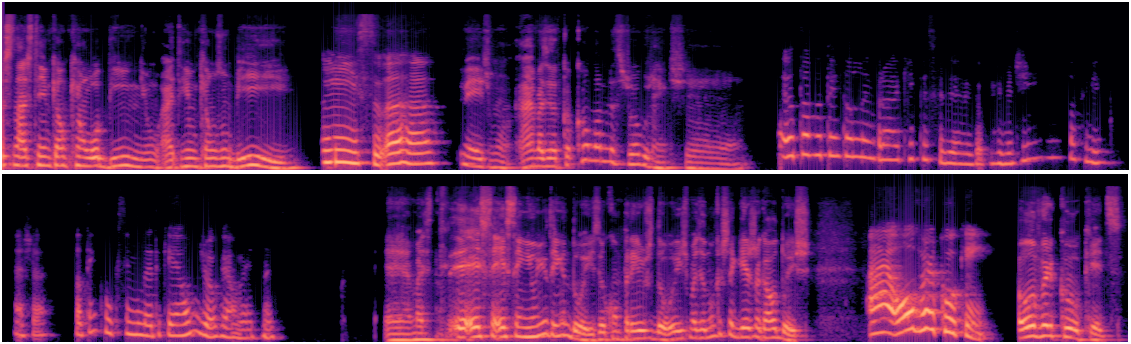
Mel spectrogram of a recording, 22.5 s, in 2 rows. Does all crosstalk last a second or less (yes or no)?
yes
